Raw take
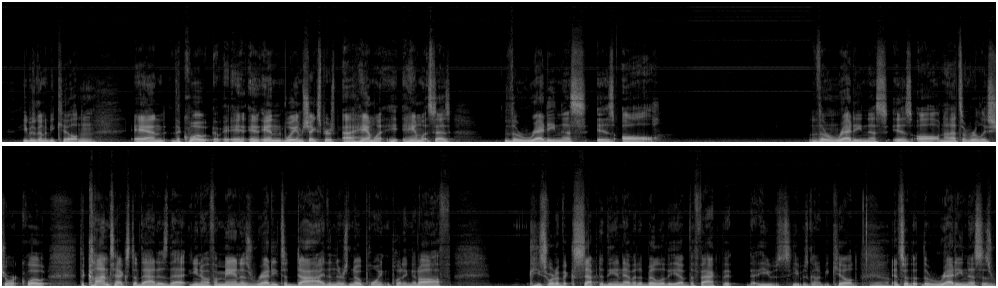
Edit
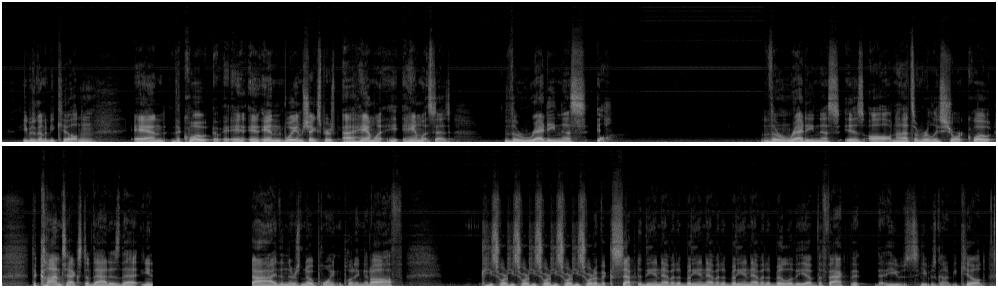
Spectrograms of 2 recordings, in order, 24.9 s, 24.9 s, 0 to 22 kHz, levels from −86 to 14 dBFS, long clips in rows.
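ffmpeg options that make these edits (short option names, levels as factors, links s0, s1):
-filter_complex "[0:a]asplit=11[s0][s1][s2][s3][s4][s5][s6][s7][s8][s9][s10];[s0]atrim=end=5.58,asetpts=PTS-STARTPTS,afade=t=out:st=5.32:d=0.26:silence=0.237137[s11];[s1]atrim=start=5.58:end=7.482,asetpts=PTS-STARTPTS,afade=t=in:d=0.004:c=hsin:silence=0.237137[s12];[s2]atrim=start=8.078:end=14.91,asetpts=PTS-STARTPTS,afade=t=out:st=6.828:d=0.004:c=hsin[s13];[s3]atrim=start=14.91:end=16.16,asetpts=PTS-STARTPTS,volume=0[s14];[s4]atrim=start=16.16:end=19.352,asetpts=PTS-STARTPTS,afade=t=in:d=0.004:c=hsin[s15];[s5]atrim=start=19.078:end=19.352[s16];[s6]atrim=start=19.078:end=19.352[s17];[s7]atrim=start=19.078:end=19.352[s18];[s8]atrim=start=19.078:end=20.562[s19];[s9]atrim=start=19.998:end=20.562[s20];[s10]atrim=start=19.998[s21];[s11][s12]concat=n=2:v=0:a=1[s22];[s13][s14][s15]concat=n=3:v=0:a=1[s23];[s22][s23]acrossfade=d=0.004:c1=hsin:c2=hsin[s24];[s24][s16]acrossfade=d=0.004:c1=hsin:c2=hsin[s25];[s25][s17]acrossfade=d=0.004:c1=hsin:c2=hsin[s26];[s26][s18]acrossfade=d=0.004:c1=hsin:c2=hsin[s27];[s27][s19]acrossfade=d=0.004:c1=hsin:c2=hsin[s28];[s28][s20]acrossfade=d=0.004:c1=hsin:c2=hsin[s29];[s29][s21]acrossfade=d=0.004:c1=hsin:c2=hsin"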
